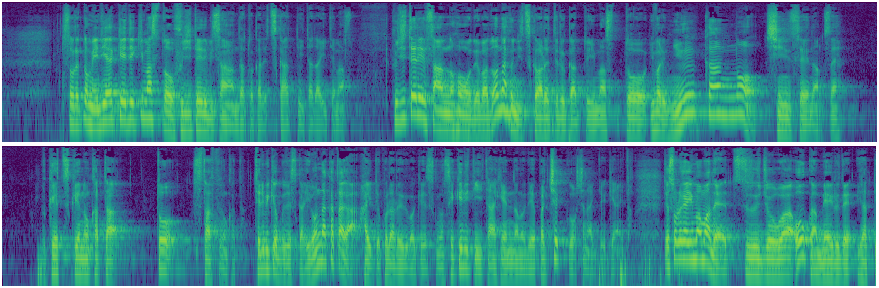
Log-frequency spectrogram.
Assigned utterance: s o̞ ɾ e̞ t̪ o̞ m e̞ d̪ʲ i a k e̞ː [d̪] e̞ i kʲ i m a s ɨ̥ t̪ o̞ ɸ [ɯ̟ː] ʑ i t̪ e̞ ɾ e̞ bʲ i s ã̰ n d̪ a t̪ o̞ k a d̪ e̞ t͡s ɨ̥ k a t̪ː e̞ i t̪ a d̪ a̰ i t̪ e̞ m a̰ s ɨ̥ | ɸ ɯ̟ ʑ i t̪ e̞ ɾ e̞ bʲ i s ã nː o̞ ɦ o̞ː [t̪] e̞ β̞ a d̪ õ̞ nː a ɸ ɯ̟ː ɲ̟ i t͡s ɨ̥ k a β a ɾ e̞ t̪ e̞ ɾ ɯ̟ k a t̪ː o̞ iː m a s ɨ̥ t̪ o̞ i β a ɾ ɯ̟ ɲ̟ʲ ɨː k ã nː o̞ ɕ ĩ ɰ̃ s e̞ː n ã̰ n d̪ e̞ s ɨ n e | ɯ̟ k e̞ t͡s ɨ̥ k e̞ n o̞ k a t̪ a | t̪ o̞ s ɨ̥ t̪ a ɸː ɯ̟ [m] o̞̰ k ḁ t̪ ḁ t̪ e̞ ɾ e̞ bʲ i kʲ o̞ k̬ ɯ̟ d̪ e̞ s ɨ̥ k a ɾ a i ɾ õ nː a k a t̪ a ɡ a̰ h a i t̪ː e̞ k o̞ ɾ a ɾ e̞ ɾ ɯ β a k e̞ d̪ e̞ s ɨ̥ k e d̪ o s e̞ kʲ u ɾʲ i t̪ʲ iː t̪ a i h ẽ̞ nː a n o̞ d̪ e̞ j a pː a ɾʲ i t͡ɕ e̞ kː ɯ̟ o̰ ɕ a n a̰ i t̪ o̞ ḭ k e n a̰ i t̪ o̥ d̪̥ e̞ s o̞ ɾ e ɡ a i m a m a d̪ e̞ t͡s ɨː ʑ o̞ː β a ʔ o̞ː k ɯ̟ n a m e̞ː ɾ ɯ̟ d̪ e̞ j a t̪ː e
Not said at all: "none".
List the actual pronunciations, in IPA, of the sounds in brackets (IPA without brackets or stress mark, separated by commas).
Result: d̪, ɯ̟, d̪, n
